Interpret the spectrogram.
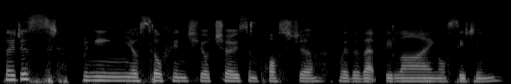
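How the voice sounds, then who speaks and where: A woman with a low, soft-edged mellow voice guides a relaxation class as a yoga teacher. Her delivery is calm and soothing, with long pauses between gentle instructions. The sound is very dry and close, with no room around it. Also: no room sound.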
